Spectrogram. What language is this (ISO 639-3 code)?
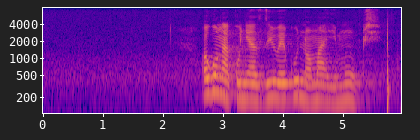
zul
